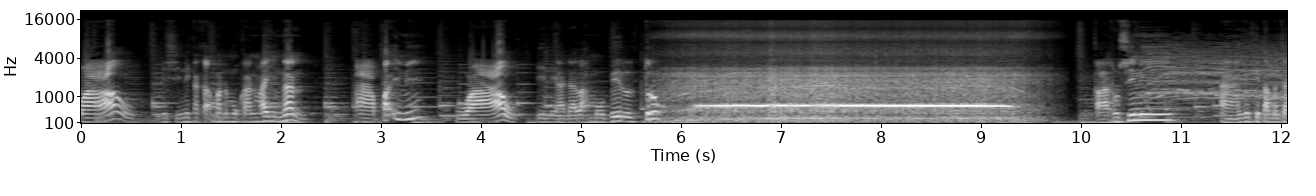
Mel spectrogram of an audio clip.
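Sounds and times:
strong held tone: 5.7 - 9.8
truck engine noise: 5.7 - 9.8.

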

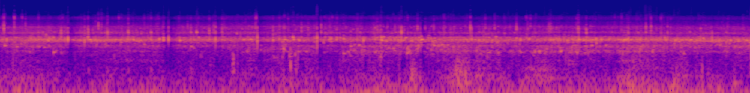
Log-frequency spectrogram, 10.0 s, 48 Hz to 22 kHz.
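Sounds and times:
muffled underwater rumble: 0.0 - 10.0
sharp clicks and crackles: 0.0 - 10.0.

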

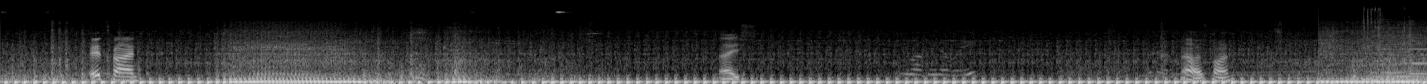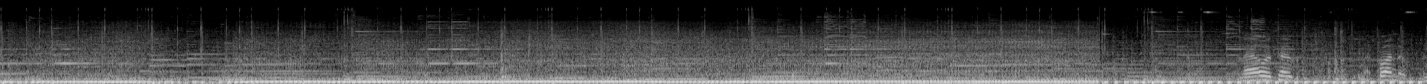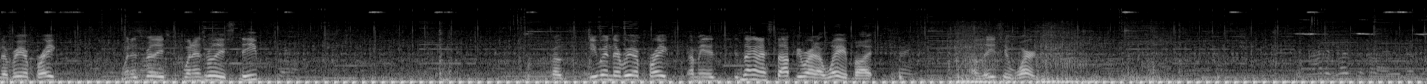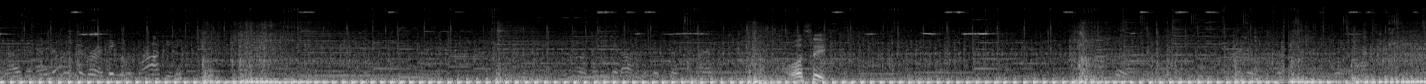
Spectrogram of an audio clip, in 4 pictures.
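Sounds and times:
atv engine pulsing at low revs: 0.0 - 57.0.

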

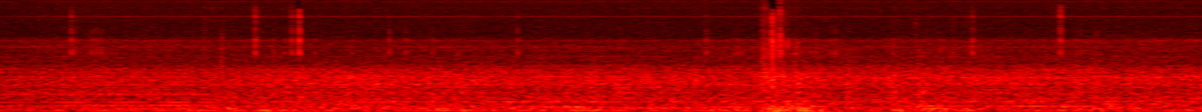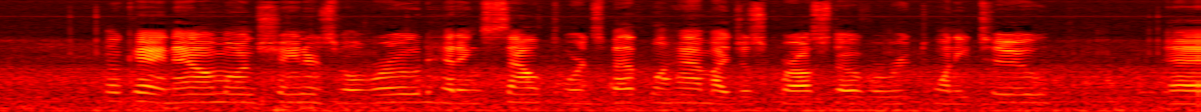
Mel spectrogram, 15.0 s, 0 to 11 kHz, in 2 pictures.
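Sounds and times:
car road and engine noise: 0.0 - 15.0.

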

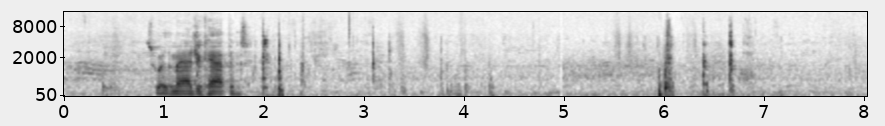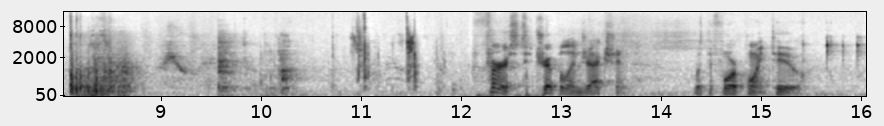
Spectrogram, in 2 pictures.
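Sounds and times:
handling noise: 1.8 - 8.8.

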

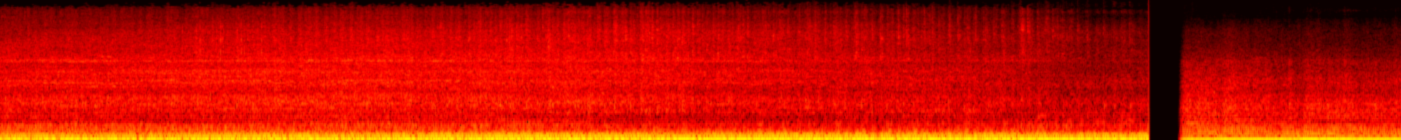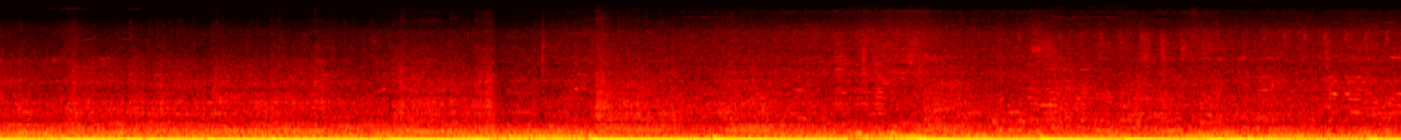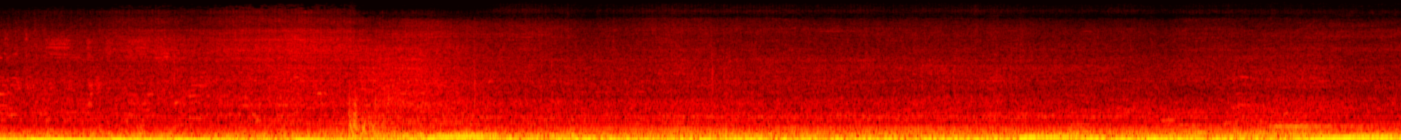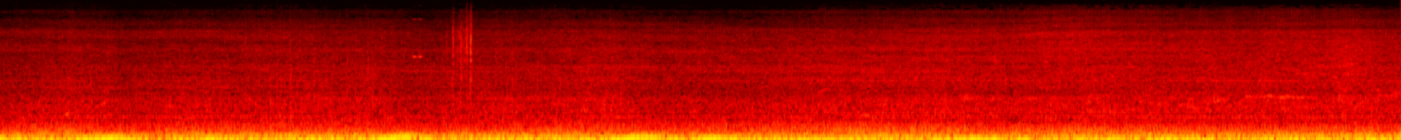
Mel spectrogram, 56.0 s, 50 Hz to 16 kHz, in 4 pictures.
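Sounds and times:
vehicle low rumble: 0.0 - 56.0
background voices: 11.9 - 46.3.

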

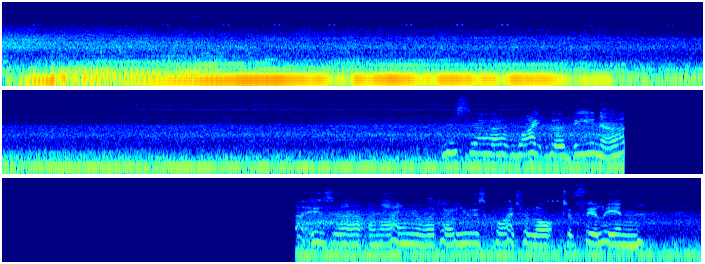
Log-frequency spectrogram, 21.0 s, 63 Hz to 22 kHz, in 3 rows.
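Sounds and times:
vehicle engine running: 0.0 - 13.2, 17.0 - 21.0.

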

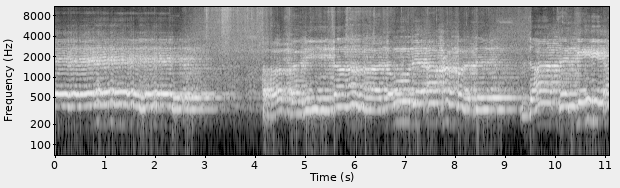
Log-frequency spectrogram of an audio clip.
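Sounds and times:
man singing a slow chant: 0.0 - 3.3, 4.1 - 11.0.

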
